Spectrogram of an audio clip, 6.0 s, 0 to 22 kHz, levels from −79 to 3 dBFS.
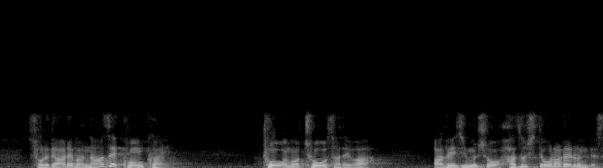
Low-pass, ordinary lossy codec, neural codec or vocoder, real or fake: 7.2 kHz; Opus, 24 kbps; vocoder, 22.05 kHz, 80 mel bands, WaveNeXt; fake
